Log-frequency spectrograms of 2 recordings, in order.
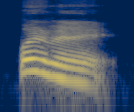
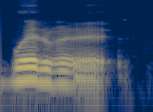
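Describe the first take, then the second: First: Louder, higher sudden halt; sudden realization. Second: Said in the usual way. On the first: Retold or imitated. Realizing the gift-giver ghosted her, exclaiming. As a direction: stop yourself short as it clicks. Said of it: "I was like".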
